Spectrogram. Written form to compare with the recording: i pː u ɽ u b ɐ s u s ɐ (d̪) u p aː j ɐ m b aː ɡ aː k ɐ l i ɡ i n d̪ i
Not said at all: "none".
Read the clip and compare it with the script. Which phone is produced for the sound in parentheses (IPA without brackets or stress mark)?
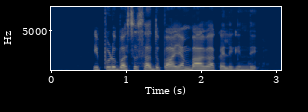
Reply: d̪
